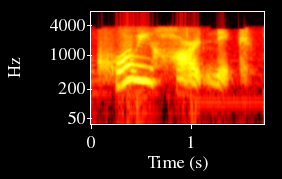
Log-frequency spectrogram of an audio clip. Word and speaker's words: Hardrick: Now, that's starring Megan Good and my boy Corey Hart. I got to make sure I say his name right. I never seem to say his name properly. But Corey Hardrick, he is the one who was married to one of the Maori girls, and they just recently got divorced.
